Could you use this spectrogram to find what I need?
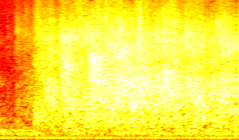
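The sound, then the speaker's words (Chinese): Warm applause for a pastor being welcomed, a dense wash of clapping that swells in after a quiet start and stays steady to the end. “我们以热烈的掌声来欢迎简国忠牧师。”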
